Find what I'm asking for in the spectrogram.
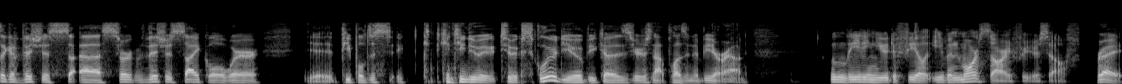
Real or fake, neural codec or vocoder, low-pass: fake; codec, 16 kHz, 16 kbps, FreqCodec, larger model; 7.2 kHz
